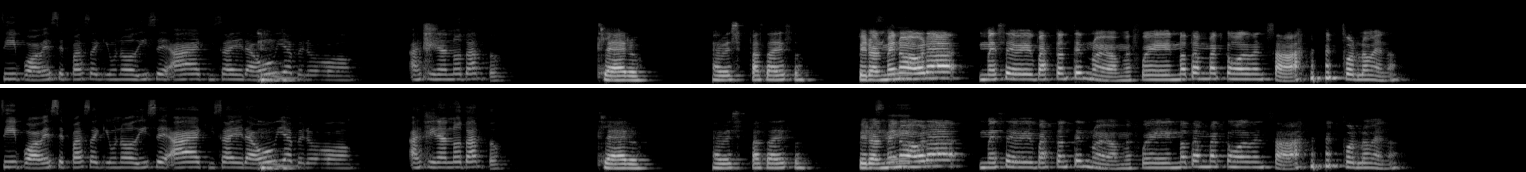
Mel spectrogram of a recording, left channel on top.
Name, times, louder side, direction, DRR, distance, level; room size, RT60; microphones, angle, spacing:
voice 1, 0.0-3.5 4.1-5.0 8.8-9.1, right 4 dB, 25° right, 0.7 m, -33 dB
voice 2, 6.0-6.4 7.1-8.1 8.6-14.0, left 4 dB, 65° left, 0.9 m, -24 dB
10.5 x 6.6 x 6.3 m
head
